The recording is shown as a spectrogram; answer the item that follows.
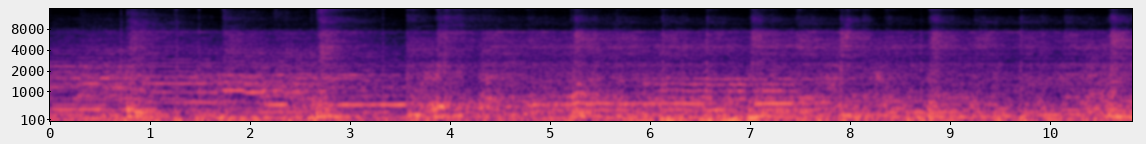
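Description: Rock band playing live on stage: distorted electric guitars, bass guitar and drum kit, loud and continuous.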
